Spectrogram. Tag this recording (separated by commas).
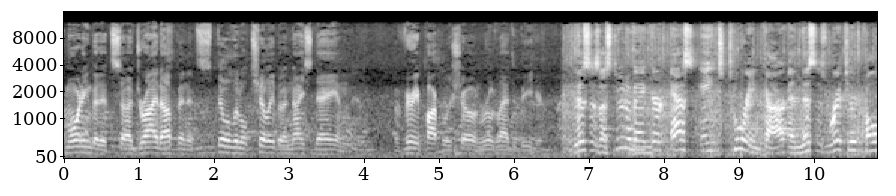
Speech, Vehicle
